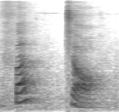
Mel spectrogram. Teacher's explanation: it's one single word with the stress on TO.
